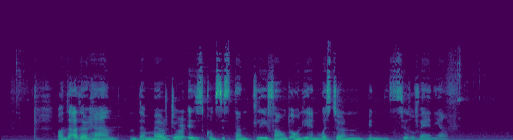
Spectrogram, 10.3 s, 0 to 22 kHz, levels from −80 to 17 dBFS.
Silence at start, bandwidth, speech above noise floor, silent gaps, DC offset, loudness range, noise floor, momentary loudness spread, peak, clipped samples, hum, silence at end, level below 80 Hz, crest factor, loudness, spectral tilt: 0.7 s; 15 kHz; 32 dB; none; under 0.1%; 6 LU; -60 dBFS; 17 LU; -8 dBFS; under 0.1%; none; 1.05 s; -66 dBFS; 22 dB; -28 LUFS; -4 dB/octave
